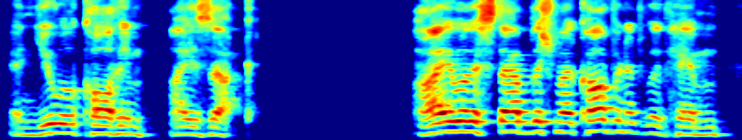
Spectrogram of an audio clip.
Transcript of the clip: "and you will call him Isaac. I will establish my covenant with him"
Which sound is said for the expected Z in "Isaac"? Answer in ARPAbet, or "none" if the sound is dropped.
Z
